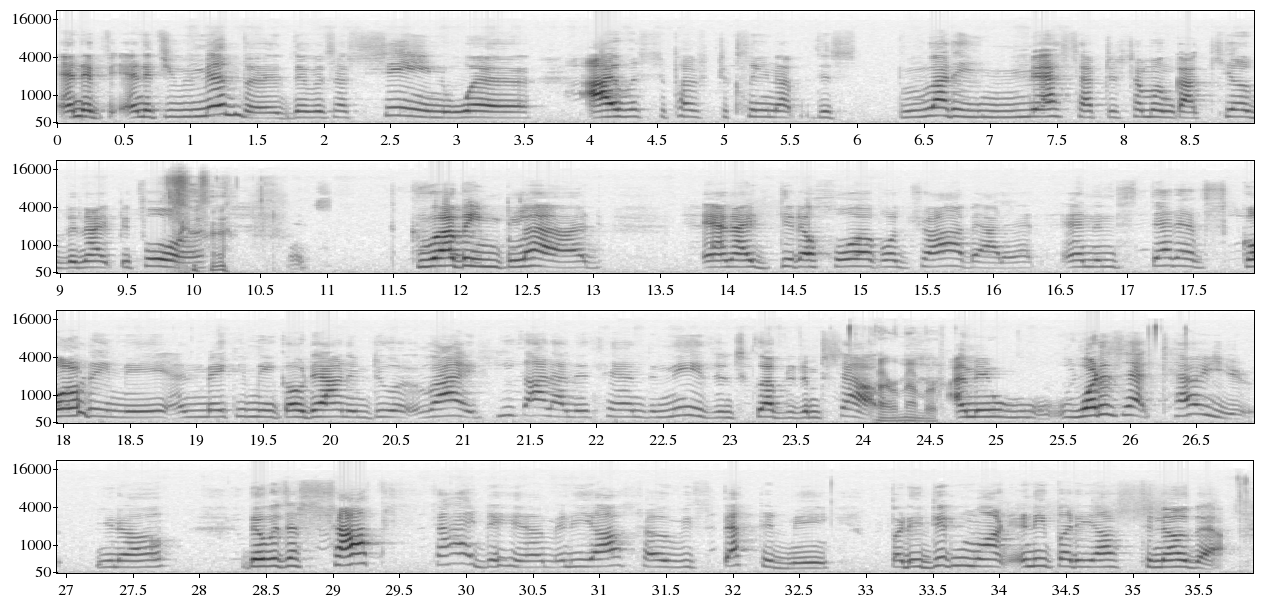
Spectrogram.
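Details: Adult woman with cerebral palsy since birth, speaking in an interview; dysarthria due to cerebral palsy.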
